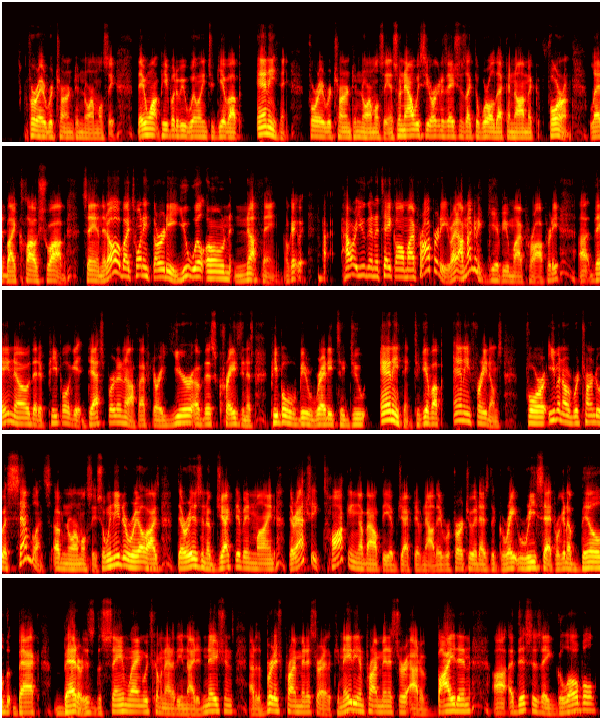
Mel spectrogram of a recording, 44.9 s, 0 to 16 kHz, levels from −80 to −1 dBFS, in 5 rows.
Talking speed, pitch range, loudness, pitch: 215 wpm, 95-130 Hz, -24 LUFS, 110 Hz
